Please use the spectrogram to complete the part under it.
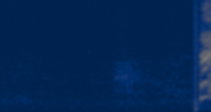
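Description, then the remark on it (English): After a stretch of near silence, a single abrupt sneeze bursts out, short and breathy with a bright, hissing edge, standing alone without talk over it. “Bless you.”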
